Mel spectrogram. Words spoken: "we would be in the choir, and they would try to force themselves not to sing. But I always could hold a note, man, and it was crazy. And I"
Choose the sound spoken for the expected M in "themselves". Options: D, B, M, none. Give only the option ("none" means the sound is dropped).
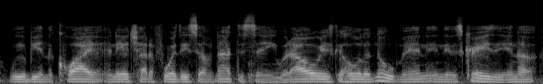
none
